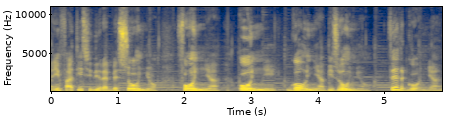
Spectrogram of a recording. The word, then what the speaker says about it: sogno: Quando una parola termina in ogna, ogne, ogni e ogno, quella O va pronunciata chiusa. Infatti si direbbe sogno, fogna, ogni, gogna, bisogno,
